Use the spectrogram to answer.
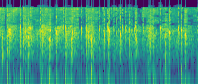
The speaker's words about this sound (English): Give them a hand.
